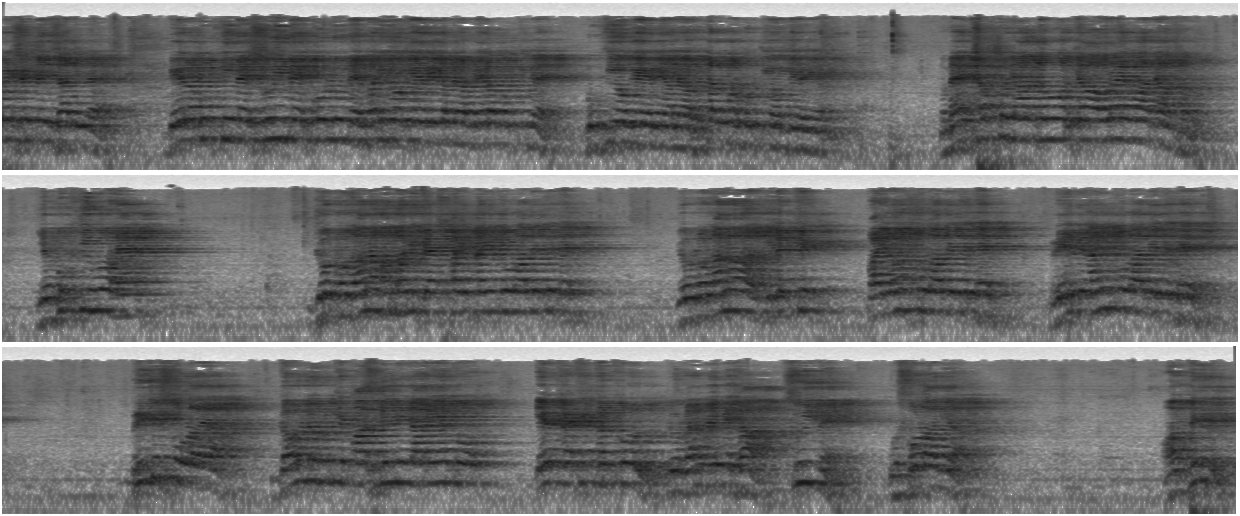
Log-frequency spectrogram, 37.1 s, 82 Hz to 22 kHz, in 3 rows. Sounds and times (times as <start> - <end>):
Male speech, man speaking: 0.0 - 8.5, 9.4 - 14.0, 15.5 - 18.4, 19.1 - 24.7, 26.0 - 34.6, 36.3 - 37.0.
